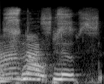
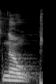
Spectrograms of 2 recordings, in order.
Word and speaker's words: Snopes: Snoops. Yeah. Is it Snopes or Snoops? I think it's Snopes. Anyway, it's spelled Snopes. So Snoops would be with probably two O's instead of one, right?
